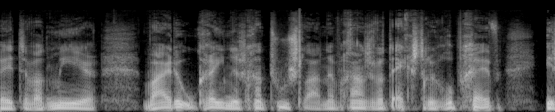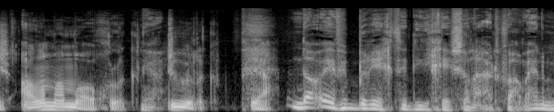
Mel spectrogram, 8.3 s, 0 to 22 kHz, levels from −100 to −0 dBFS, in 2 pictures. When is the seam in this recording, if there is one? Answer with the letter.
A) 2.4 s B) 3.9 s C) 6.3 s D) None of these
D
